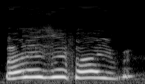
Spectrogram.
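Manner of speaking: excited. Real, not acted. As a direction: hype it up, laughing. Excited reaction to the AI.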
